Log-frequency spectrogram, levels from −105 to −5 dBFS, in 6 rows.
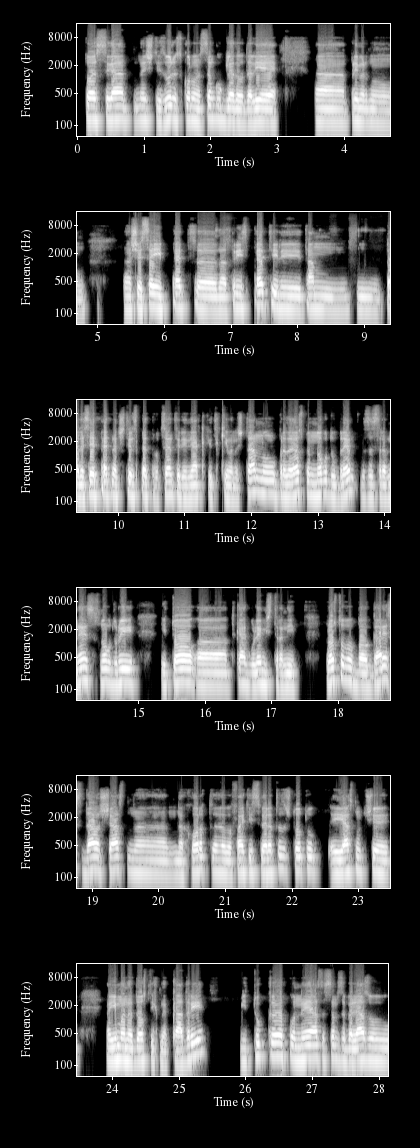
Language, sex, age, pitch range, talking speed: Bulgarian, male, 20-39, 115-135 Hz, 145 wpm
